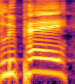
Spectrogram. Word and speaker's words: Lupe: This is Lupe, L-U-P-E with the high accent on the E.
